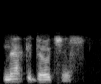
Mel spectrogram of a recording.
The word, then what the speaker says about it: Nacogdoches: yes, horribly. It's pronounced Nacogdoches,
